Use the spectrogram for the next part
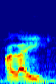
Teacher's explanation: Pada lafaz alaihim terdapat mat lin karena huruf ya sukun didahului huruf lam berharokat fathah, dibaca panjang 2 harakat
